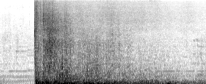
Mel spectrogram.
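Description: A grenade blows up in the video game Contractors Showdown: a sudden loud, close boom that hits at once and leaves a rumbling roar lasting a few seconds, with a second smaller thump near the end.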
